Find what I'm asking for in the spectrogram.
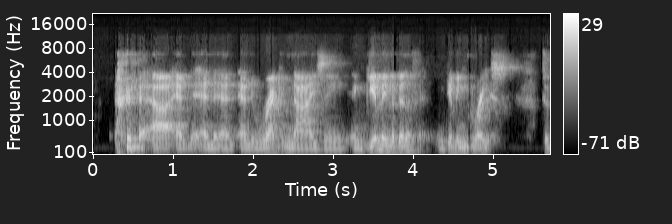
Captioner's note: laughs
